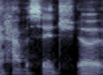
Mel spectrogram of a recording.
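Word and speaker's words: Hathersage: We went holiday to Haversidge, which is spelt like Hather and then Sage, Sage.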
